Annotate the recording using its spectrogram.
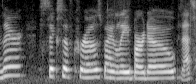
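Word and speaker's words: Leigh Bardugo: four books from there six of crows by Leigh Bardot that's how you say her name I actually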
